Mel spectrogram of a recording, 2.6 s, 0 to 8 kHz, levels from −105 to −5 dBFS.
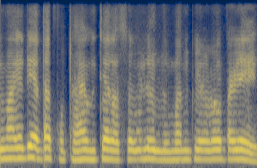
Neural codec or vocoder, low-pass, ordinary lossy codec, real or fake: codec, 16 kHz, 1 kbps, FreqCodec, smaller model; 7.2 kHz; Opus, 64 kbps; fake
